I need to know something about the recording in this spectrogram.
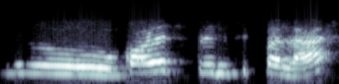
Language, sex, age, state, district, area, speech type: Kannada, female, 18-30, Karnataka, Bangalore Rural, rural, conversation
